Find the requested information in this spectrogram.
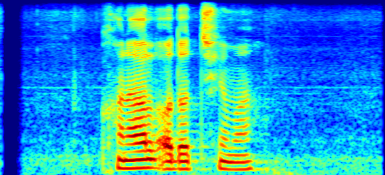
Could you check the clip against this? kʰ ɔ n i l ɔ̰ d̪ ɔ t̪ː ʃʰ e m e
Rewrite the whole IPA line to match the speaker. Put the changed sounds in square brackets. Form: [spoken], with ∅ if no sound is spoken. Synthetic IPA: kʰ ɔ n [a] l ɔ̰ d̪ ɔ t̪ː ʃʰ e m [a]

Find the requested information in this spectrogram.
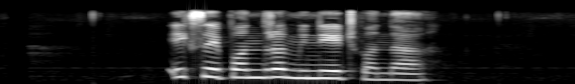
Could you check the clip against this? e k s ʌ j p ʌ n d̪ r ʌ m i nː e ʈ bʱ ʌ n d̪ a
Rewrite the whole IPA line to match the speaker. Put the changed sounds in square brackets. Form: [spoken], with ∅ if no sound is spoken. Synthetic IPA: e k s ʌ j p ʌ n d̪ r ʌ m i [n] e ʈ bʱ ʌ n d̪ a

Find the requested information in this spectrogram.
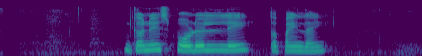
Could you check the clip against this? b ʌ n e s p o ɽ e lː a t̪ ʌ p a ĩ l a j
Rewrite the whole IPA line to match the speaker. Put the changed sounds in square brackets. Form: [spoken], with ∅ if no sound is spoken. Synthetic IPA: [ɡ] ʌ n e s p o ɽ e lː [e] t̪ ʌ p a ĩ l a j

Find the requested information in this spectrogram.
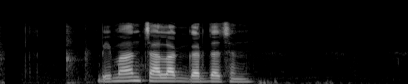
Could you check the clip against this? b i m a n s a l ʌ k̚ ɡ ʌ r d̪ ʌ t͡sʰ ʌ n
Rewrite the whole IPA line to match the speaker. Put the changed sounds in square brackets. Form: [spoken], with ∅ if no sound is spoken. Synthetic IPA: b i m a n [t͡s] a l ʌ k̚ ɡ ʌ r d̪ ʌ t͡sʰ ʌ n

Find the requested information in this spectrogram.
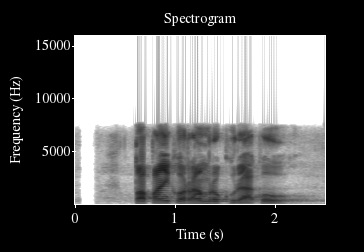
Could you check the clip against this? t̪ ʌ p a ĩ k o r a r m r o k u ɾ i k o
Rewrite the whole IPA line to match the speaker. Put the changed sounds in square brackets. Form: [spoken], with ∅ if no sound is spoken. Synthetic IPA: t̪ ʌ p a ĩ k o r a [∅] m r o k u ɾ [a] k o

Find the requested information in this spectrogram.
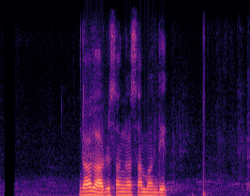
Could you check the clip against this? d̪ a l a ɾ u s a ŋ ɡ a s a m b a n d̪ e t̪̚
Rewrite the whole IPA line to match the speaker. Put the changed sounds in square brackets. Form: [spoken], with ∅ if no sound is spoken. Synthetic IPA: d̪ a l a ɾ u s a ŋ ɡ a s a m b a n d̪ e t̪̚

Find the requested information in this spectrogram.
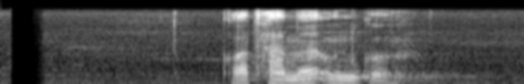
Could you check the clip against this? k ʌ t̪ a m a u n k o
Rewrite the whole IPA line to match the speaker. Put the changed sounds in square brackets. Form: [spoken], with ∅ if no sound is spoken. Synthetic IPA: k ʌ [t̪ʰ] a m a u n k o

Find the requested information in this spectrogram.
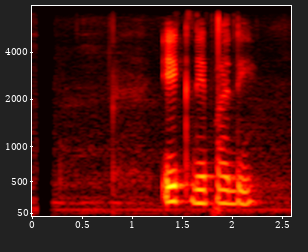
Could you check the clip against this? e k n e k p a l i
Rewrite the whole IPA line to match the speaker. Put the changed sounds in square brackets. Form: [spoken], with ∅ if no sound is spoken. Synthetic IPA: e k n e [∅] p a l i

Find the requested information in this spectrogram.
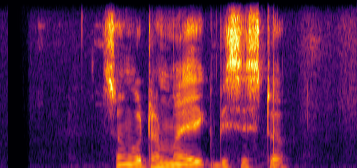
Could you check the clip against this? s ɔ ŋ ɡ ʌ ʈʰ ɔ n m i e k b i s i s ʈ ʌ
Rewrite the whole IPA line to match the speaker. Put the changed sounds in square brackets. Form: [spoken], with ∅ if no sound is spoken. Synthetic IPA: s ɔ ŋ ɡ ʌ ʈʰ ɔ n m [a] e k b i s i s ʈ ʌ

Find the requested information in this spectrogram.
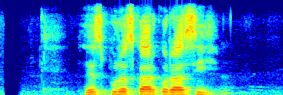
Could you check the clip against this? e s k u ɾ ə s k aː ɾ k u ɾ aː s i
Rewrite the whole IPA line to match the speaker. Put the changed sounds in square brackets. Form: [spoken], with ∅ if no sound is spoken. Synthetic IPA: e s [p] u ɾ ə s k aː ɾ k [o] ɾ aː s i

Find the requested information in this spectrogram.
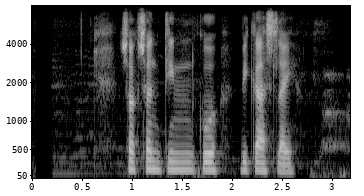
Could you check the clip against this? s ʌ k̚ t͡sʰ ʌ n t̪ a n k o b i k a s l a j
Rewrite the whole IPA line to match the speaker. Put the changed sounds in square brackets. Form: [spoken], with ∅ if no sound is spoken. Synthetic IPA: s ʌ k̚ t͡sʰ ʌ n t̪ [i] n k o b i k a s l a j

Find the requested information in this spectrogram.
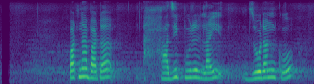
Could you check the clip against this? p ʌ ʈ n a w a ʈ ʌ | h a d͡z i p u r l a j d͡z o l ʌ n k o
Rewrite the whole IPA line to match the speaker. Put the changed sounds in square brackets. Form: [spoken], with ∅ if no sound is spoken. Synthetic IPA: p ʌ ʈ n a [b] a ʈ ʌ | h a d͡z i p u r l a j d͡z o [ɽ] ʌ n k o

